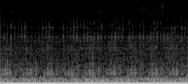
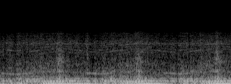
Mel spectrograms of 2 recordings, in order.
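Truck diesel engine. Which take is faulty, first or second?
second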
